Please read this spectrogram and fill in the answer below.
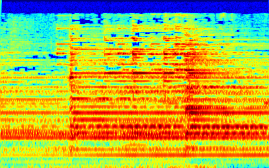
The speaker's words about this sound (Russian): Колокол созвонится Кремля, зовет астраханцев на вечернюю службу.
